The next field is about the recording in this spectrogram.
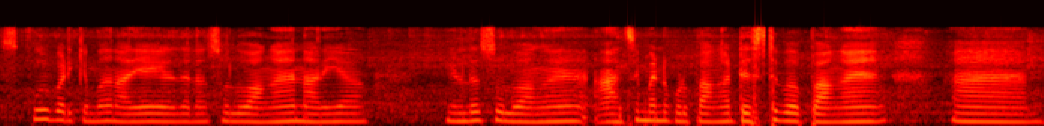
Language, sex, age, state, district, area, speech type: Tamil, female, 18-30, Tamil Nadu, Thanjavur, urban, spontaneous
